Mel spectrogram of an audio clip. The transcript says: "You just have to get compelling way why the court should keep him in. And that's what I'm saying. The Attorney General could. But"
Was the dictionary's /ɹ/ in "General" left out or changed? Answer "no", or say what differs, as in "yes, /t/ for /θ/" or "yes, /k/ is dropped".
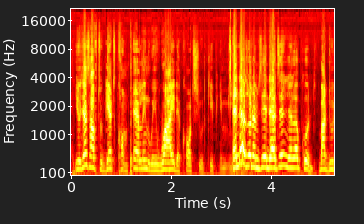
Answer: yes, /l/ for /ɹ/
